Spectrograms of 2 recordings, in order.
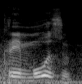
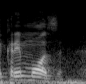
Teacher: em o, com a vogal de timbre fechado, por exemplo, cremoso, no feminino o timbre vai ser aberto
